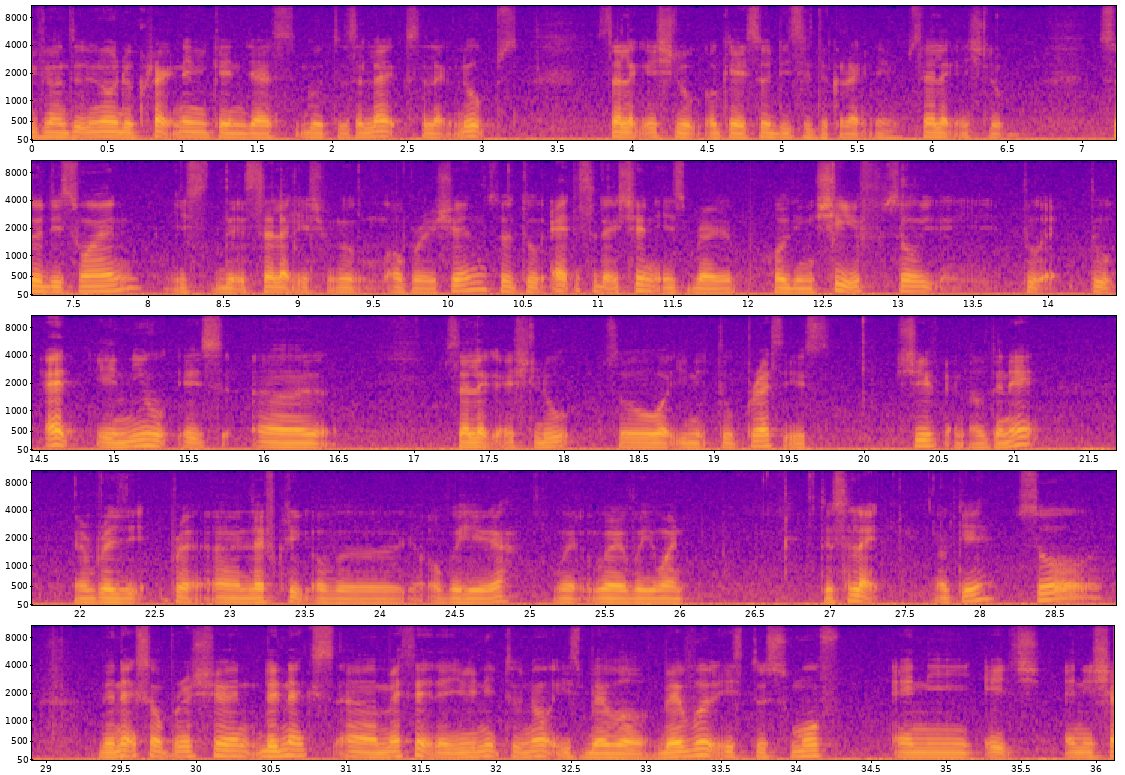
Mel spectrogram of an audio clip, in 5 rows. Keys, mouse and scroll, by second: 0.1-3.2 drag, 7.0 scroll down 1, 7.2-8.9 middle drag, 8.9 KP_1, 9.6 scroll up 1, 10.2 scroll down 1, 22.0 alt+shift+click, 26.4-28.1 shift+middle drag, 28.1 scroll up 1, 29.0-32.1 shift+middle drag.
